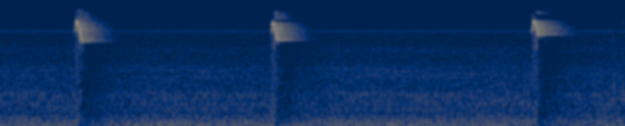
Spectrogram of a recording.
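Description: A squirrel gives three short, very high, bird-like chirps, spaced about one and a half seconds apart, over a faint background hum.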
